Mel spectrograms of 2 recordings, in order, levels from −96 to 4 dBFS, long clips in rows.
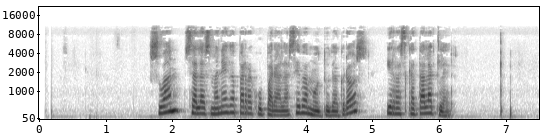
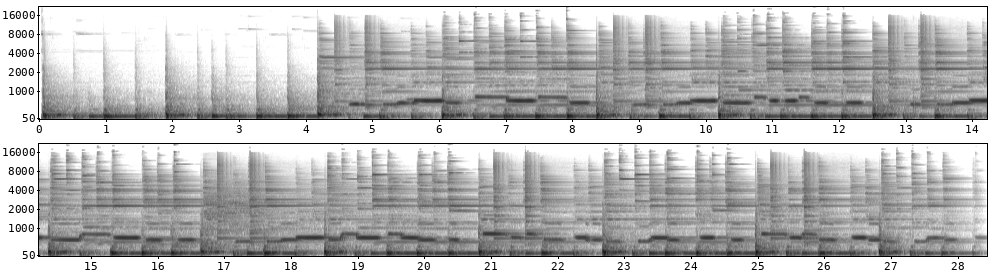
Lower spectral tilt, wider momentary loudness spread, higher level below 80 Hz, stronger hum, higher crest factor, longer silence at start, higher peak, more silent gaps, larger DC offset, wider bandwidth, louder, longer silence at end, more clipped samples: about the same, -5 dB/octave vs -5.5 dB/octave; first, 17 LU vs 9 LU; second, -64 dBFS vs -38 dBFS; neither; about the same, 16 dB vs 18 dB; first, 1.65 s vs 0.05 s; second, -8 dBFS vs -2 dBFS; neither; neither; second, 11.5 kHz vs 17 kHz; second, -24 LUFS vs -21 LUFS; first, 0.55 s vs 0.1 s; neither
